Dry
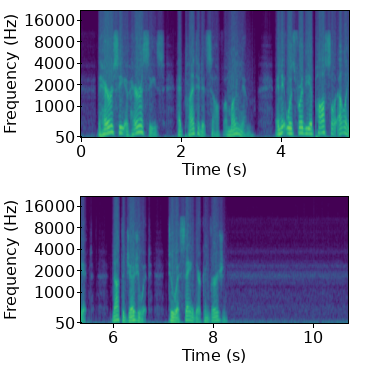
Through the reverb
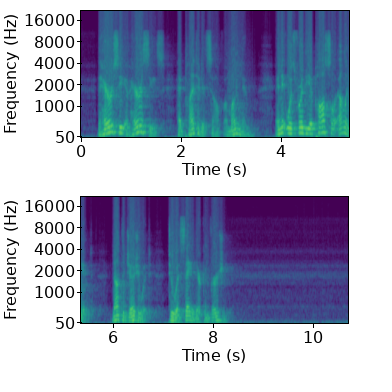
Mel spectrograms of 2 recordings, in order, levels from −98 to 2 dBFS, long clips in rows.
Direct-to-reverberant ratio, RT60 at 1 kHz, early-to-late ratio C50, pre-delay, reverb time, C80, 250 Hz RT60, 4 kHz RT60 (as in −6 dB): 7.0 dB, 1.2 s, 14.0 dB, 3 ms, 1.2 s, 16.0 dB, 1.0 s, 1.2 s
